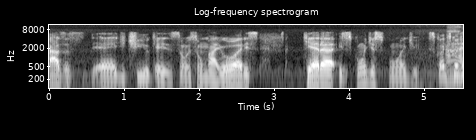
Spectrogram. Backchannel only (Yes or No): No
